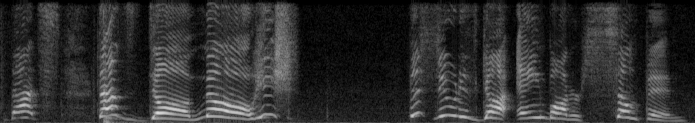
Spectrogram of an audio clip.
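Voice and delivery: high, loud indignant complaining; angry accusation. Real, not acted. Gamer accusing dude of aimbot, angry loud complaint. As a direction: protest loudly that you were cheated.

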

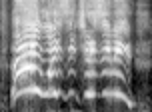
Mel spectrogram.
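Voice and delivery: very high, fast panicked shout; high-pitched squeal of game panic; mock panic. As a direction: yell it like you're being chased. Chased by villain in game.

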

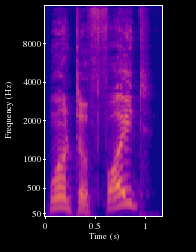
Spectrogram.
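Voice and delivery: high, loud, grumpy little bug; a tiny bug spoiling for a fight, high and loud; grouchy ladybug. A narrator's reading. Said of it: "said the grouchy ladybug".

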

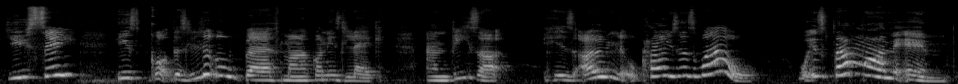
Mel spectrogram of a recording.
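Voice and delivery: high, eager woman's chatter; Betty proudly shows Bill the baby's things; Burglar Betty. Acted. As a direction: gush about the baby.

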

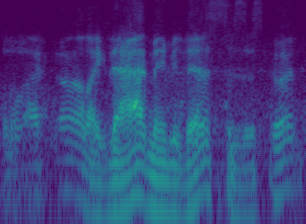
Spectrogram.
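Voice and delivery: deep filtered voice with echo; voice changer. Real, not acted. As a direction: demon voice through an effect. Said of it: "you sound like shit".

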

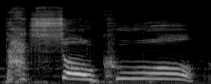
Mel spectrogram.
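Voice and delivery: very slow, savoured; drawn-out awe. Real, not acted. Gamer admiring a new crossbow, slowly awed. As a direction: let it out slowly in wonder.

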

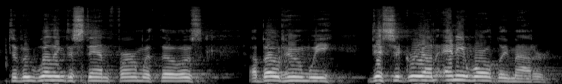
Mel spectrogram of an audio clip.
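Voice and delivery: ordinary delivery

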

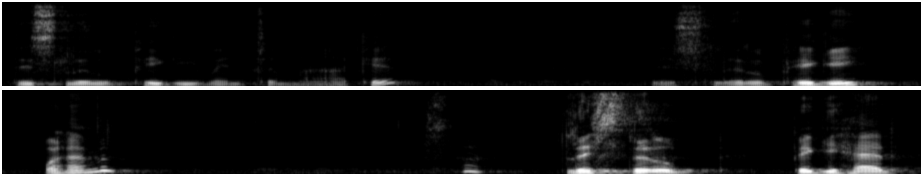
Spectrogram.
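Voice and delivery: low, soft singsong nursery rhyme voice. Pretend. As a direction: play with his toes like a mocking parent. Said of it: "and I would go".

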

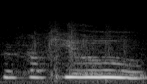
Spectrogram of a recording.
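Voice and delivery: high, slow gushing over cute gift; high drawn-out delighted coo. Real, not acted.

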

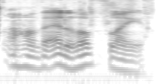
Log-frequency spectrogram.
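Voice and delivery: usual speaking voice

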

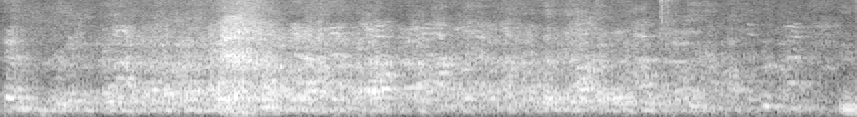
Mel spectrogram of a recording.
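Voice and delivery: long high breathy laugh; big laugh. Real, not acted. Laughing after telling the guy to work it out. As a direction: laugh freely at the punchline.

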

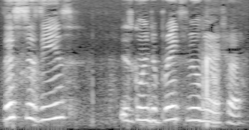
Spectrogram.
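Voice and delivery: ordinary talk

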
